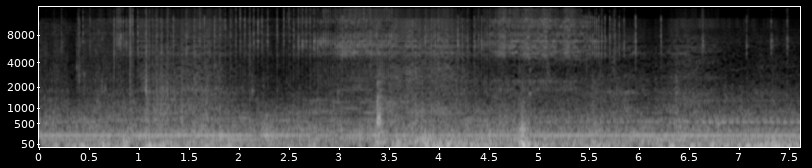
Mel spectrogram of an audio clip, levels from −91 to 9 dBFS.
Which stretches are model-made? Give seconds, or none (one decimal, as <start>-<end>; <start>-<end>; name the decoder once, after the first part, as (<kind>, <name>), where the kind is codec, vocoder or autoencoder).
0.7-4.5 (codec, SNAC); 5.9-6.5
